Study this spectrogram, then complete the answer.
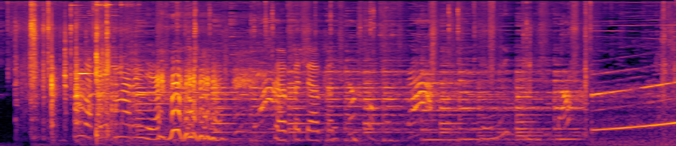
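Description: A claw machine plays a bright electronic jingle.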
